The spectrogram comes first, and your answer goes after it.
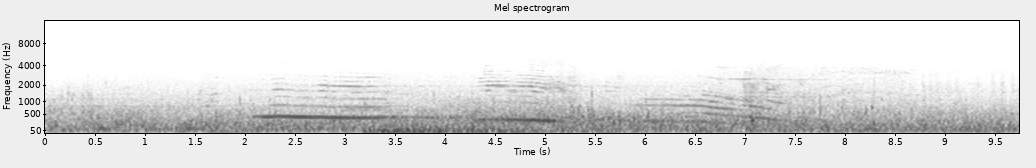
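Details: Singing humpback whale with a drawn-out, steady tonal moan, a second lower moan, then a run of falling, harmonic-rich cries and a rising squeal, set against a dense, hissing low-frequency ocean background.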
